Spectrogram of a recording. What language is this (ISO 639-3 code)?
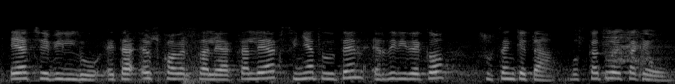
eus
